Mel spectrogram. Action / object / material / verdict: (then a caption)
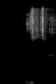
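tap / ice layer on pavement / ice / none. Ice on the frozen ground of a walkway is tapped, giving two short, crunchy hits with bright high-frequency crackle and a low thud, each dying away almost instantly. The ground is iced over, and the ice is hard to see and can make people slip.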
